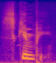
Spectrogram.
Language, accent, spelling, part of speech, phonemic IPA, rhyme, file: English, US, skimpy, adjective / noun, /ˈskɪmpi/, -ɪmpi, En-us-skimpy.ogg
- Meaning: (adjective) 1. Small or inadequate; not generous; diminutive 2. Very small, light, or revealing 3. Wearing skimpy clothing; scantily clad; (noun) A barmaid who wears little clothing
